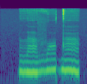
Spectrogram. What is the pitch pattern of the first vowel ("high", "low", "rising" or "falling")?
low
